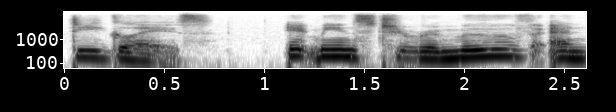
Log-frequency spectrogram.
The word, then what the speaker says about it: deglaze: g l a z e is a verb pronounced deaz it means to remove and dissolve the browned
